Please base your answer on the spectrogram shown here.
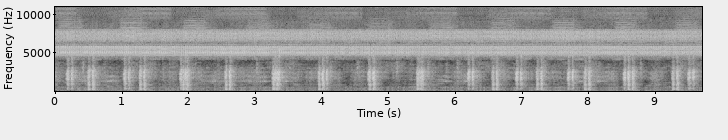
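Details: Frogs at night during drizzling rain give brief rasping croaks, often doubled, at an uneven pace of roughly eighty per minute. A constant shrill insect chorus hums behind them.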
